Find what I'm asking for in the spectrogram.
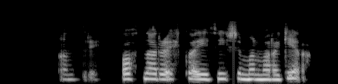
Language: Icelandic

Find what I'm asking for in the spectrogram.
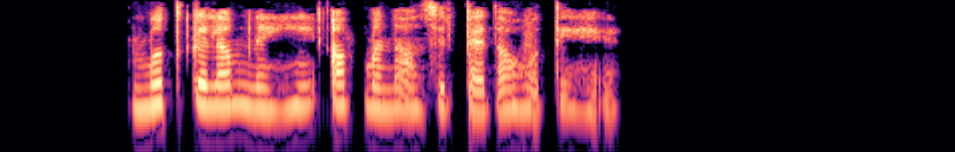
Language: Urdu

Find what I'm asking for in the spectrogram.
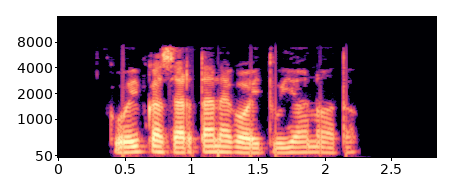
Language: Kalenjin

